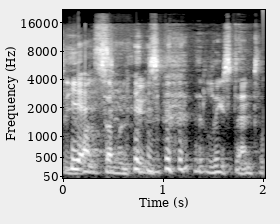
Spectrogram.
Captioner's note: laughing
